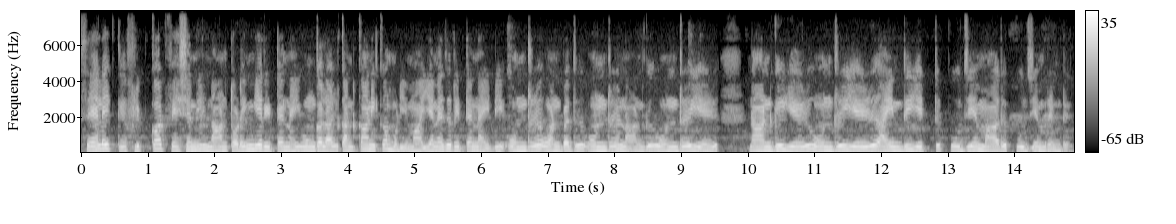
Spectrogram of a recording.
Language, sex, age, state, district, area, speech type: Tamil, female, 18-30, Tamil Nadu, Tiruvallur, urban, read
